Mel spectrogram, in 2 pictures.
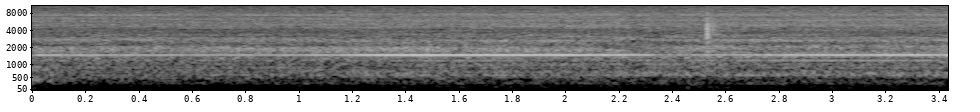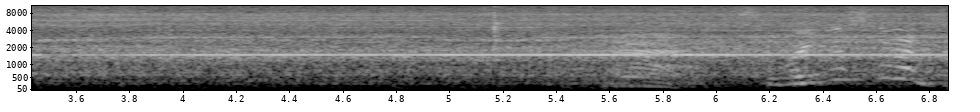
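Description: A heat tool or dryer blows steadily while drying chalk paste on a fabric flag, a continuous broadband whoosh with a thin whine, with faint voices and small clatters toward the end.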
